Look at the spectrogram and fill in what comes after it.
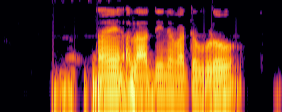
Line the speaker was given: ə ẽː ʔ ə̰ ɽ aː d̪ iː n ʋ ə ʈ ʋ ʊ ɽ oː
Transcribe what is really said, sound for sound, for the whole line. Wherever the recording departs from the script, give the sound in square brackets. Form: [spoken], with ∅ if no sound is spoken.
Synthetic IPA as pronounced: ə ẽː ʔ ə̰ [l] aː d̪ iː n ʋ ə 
